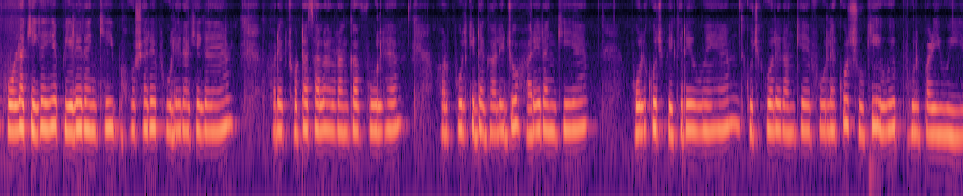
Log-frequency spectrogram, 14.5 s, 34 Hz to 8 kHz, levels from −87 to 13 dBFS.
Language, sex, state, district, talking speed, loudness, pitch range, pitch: Hindi, female, Rajasthan, Churu, 200 wpm, -17 LUFS, 210-225 Hz, 220 Hz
